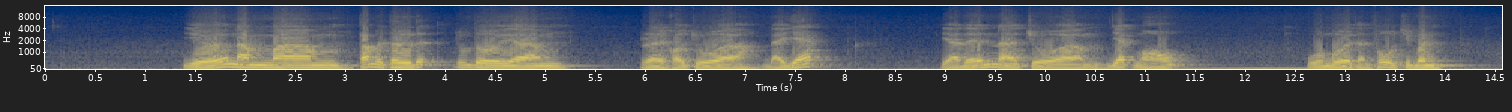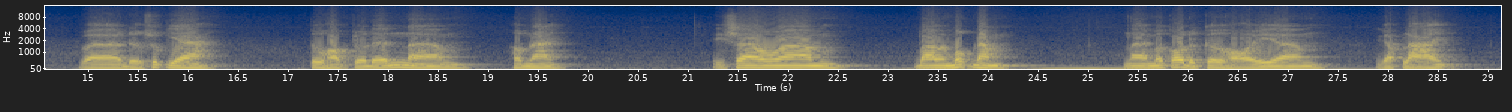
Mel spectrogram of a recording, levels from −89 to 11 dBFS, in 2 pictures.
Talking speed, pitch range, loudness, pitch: 105 wpm, 80-120 Hz, -9 LUFS, 100 Hz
